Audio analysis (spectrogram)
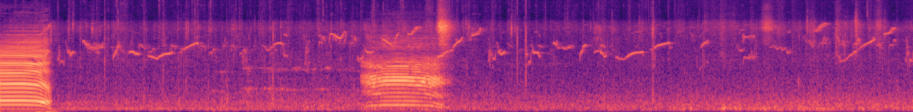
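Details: A fat tame cow in a herd being driven in the afternoon, calling to the female: one loud, drawn-out, harmonic-rich moo of about a second, after the tail of an earlier call, with many small birds chirping throughout.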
